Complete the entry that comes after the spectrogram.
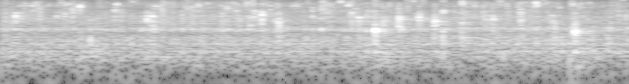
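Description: Onions sizzle in hot oil in a pan, a steady crackling hiss with scattered sharp pops throughout, close and continuous with no voices.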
